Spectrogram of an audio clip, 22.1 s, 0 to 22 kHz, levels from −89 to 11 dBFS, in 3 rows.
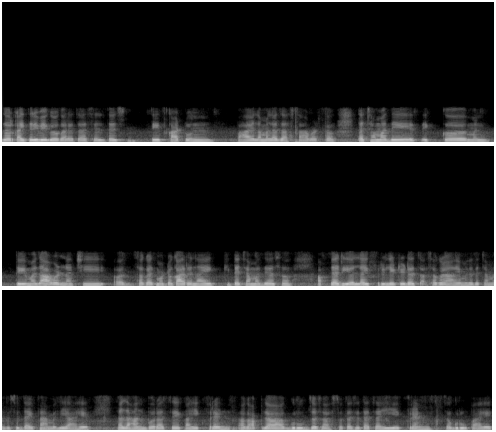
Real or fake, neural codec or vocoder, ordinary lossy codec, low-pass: real; none; none; 5.4 kHz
